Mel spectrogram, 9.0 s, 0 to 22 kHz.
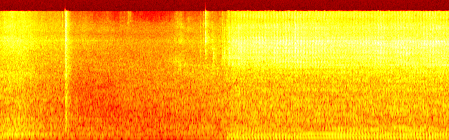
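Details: Honda Vario 125 LED scooter with rough engine noise, oil slightly low: quick steady light ticking about three knocks a second from the cylinder head at idle; caused by worn rocker arm and rocker shaft.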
